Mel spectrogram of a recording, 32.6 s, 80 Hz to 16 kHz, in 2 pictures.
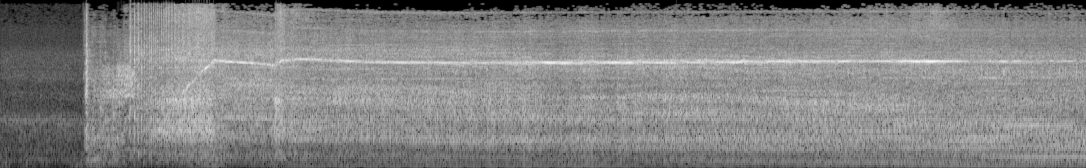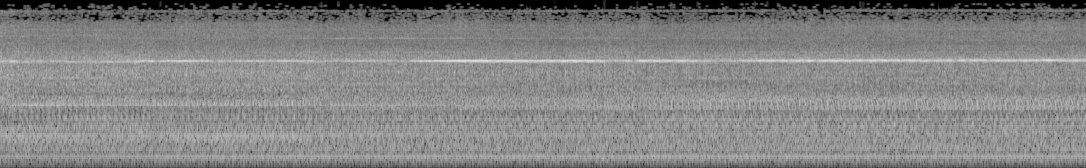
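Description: Cummins NTA855G3 turbocharged six-cylinder diesel of a 400 kVA generator set being started: it cranks and fires about a second in, catches within a couple of seconds, then settles into a steady run with a high whine over the engine note.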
